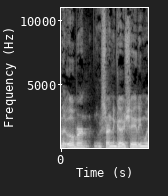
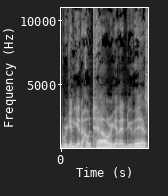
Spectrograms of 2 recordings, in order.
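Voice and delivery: normal talking voice

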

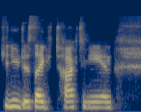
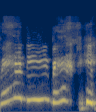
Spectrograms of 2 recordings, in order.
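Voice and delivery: very high, stretched-out, drawn-out calling scream; 13 semitones higher than usual. Recounting labor at home, screaming for her husband downstairs, retelling a scream. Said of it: "I'm screaming".

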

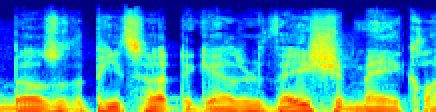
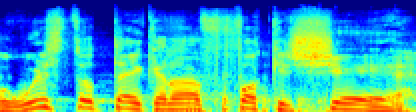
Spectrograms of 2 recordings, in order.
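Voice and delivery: put-on gangster tough-guy voice, higher; 9 semitones higher than usual. Acting out mafia guys demanding money to let someone play: imitating how mafia guys talk. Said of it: "that's what mafia dudes talk like".

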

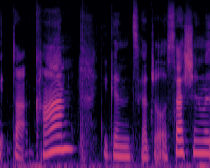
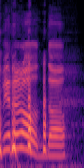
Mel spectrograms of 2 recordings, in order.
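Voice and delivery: fake Italian accent, louder; 2 semitones higher, 14 dB louder than usual. Reading out an author's name from a card deck: put-on italian accent. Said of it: "But I've switched to Italian".

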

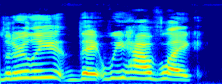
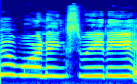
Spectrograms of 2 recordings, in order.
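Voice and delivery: put-on high-pitched, tiny little old man voice; 9 semitones higher than usual. Speaker imitates a man who came in while they were working, little old man voice. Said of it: "in his little old man voice".

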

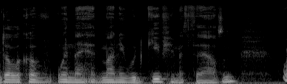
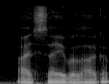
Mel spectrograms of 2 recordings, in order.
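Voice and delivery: ordinary delivery, nothing marked

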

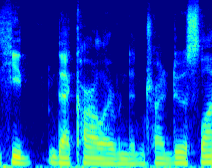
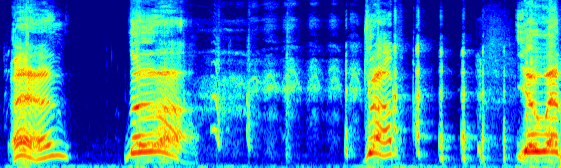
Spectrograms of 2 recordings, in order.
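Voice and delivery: very loud, high, slow bellowing; 20 dB louder than usual. Showing how the comics sound read in Sylvester Stallone's voice. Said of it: "I read it in Sylvester Stallone's voice".

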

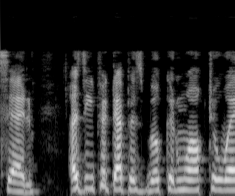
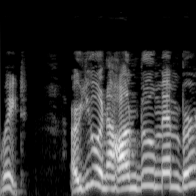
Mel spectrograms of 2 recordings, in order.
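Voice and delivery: ordinary delivery

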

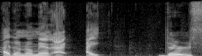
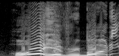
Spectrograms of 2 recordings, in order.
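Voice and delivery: loud, high, zany morning-show co-host voice; 5 semitones higher, 6 dB louder than usual. Mocking how streamers and podcasters greet viewers, wacky morning-show co-host voice. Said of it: "morning show wacky co-host voice".

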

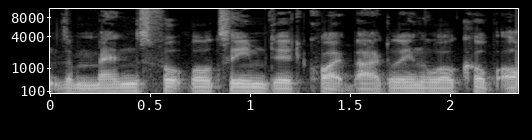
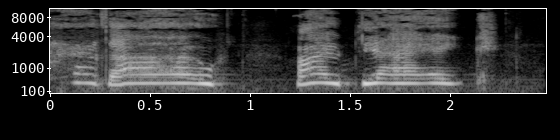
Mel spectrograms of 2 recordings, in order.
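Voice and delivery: put-on very high, unbroken boyish voice. Describing how his voice used to sound, he imitates his younger voice. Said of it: "my voice was like".

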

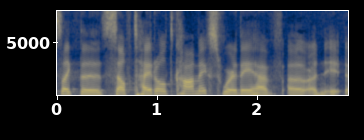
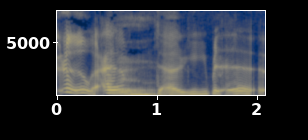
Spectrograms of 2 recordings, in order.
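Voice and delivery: put-on weaselly voice, quieter; 2 semitones higher than usual. When the Hutt comes up in conversation, break into a Ziro the Hutt impression. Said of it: "That's my impression of that little weasel".

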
